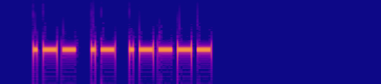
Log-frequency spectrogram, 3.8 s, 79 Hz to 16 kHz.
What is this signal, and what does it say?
Morse code, heard as a keyed tone, about 25 wpm, 700 Hz. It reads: WA1
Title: USA Call Sign Prefixes - Repeated 2x - 25wpm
